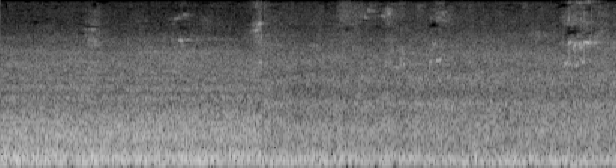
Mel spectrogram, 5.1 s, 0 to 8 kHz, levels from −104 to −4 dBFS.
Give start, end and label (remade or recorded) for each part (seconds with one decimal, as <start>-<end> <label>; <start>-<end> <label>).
0.0-1.0 recorded; 1.0-4.1 remade; 4.1-5.1 recorded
